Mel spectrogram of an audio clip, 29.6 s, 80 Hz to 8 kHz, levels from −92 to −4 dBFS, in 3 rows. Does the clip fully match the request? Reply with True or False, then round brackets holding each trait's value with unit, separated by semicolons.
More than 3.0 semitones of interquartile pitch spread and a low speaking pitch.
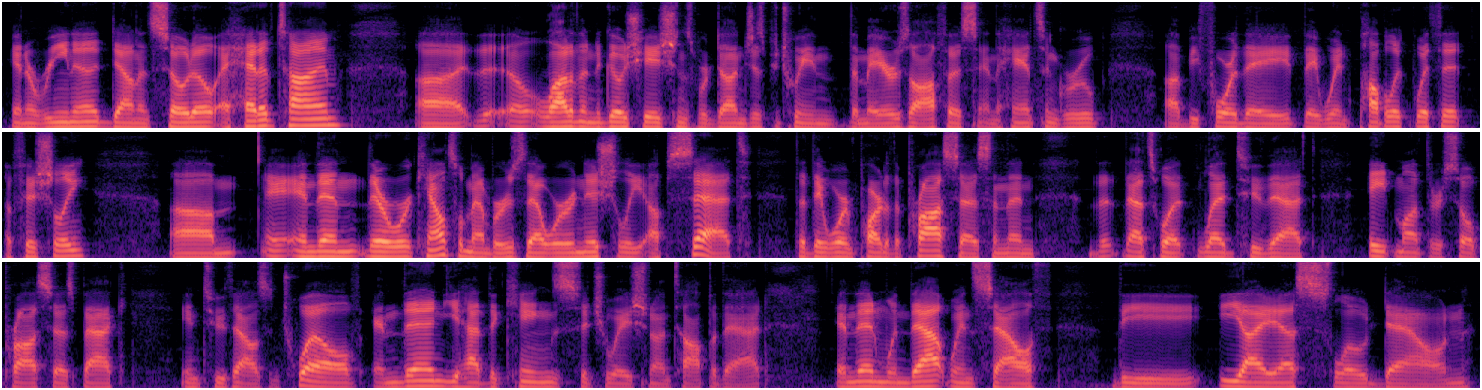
False (2.7 semitones; 105 Hz)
